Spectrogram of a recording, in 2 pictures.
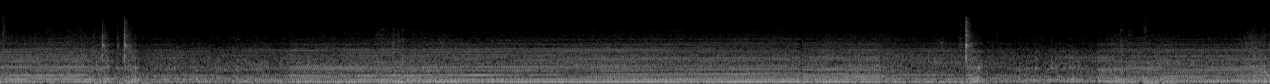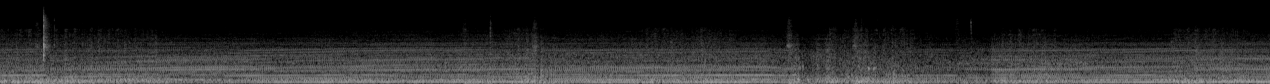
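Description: A Group 3 race car in Gran Turismo 7 held at full throttle at Road Atlanta, its engine a steady, loud drone with shifting pitch and occasional sharp gear-change blips, with no talking.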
